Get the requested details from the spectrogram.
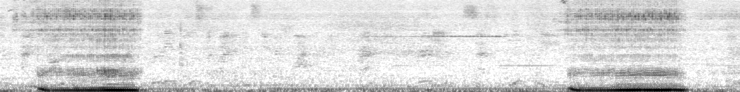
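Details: Shih Tzu dog snoring: two long, low rattling snores on the in-breath, several seconds apart, with quiet room noise between.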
